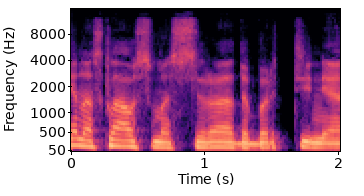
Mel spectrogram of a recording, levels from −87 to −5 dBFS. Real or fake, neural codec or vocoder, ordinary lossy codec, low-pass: real; none; MP3, 64 kbps; 14.4 kHz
